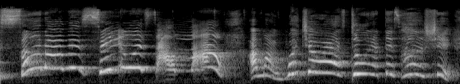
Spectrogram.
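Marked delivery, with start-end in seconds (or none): 0.0-2.3 very high-pitched squealing shout; overjoyed shriek of greeting, acted out; excited reunion. Play mom greets her long-unseen son, shrieking with excitement. 2.9-4.5 high-pitched incredulous demand; mock scolding. Play mom and son question each other, high mock outrage.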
